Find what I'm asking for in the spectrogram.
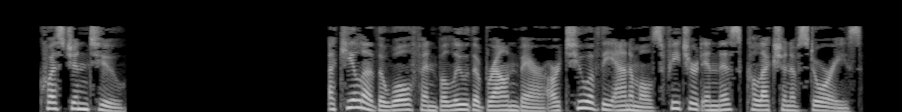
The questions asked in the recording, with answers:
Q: Akela the Wolf and Baloo the Brown Bear are two of the animals featured in this collection of stories.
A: The answer? The Jungle Book.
